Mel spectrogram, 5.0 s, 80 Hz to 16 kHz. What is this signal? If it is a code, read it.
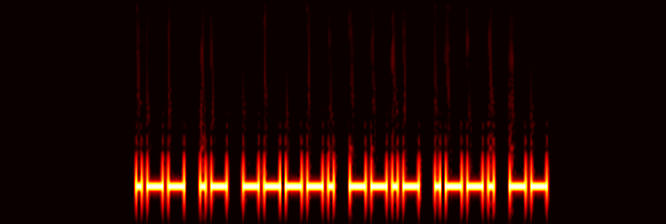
Morse code, heard as a keyed tone, about 32 wpm, 700 Hz. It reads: WA9QPM
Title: USA Call Signs - 6 Characters - Repeated 3x - 30wpm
